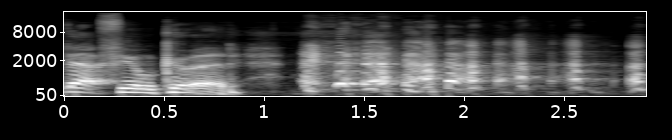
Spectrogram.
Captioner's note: laughs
